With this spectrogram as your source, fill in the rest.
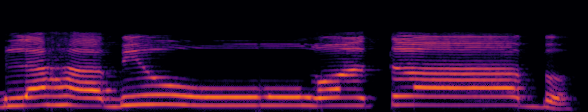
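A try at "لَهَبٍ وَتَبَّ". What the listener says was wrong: এটা কলকলার হরফ তো, এই জন্য দীর্ঘ হবে না, শুধু ধাক্কা হবে, ঠিক আছে? ওই যে কলকলা করলে ওর মধ্যে দেড় হরকত এমনি চলে আসবে। কলকলাটা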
